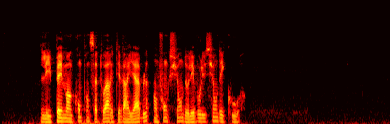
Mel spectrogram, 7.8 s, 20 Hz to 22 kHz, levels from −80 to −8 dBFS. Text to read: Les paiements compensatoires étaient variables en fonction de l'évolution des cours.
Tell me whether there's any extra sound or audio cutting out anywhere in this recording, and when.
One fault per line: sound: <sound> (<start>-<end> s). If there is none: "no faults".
no faults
